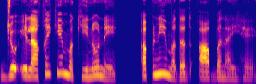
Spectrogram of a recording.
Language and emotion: Urdu, neutral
